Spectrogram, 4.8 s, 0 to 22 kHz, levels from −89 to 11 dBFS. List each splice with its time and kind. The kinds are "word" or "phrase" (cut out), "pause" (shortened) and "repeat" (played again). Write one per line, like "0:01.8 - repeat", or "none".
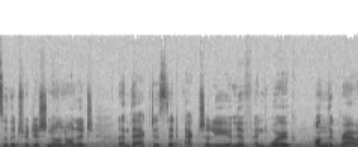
0:01.6 - phrase
0:03.1 - word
